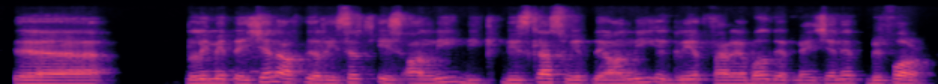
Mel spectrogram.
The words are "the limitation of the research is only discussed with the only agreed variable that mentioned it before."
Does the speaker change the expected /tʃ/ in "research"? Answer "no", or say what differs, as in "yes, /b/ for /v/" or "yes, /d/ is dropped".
no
